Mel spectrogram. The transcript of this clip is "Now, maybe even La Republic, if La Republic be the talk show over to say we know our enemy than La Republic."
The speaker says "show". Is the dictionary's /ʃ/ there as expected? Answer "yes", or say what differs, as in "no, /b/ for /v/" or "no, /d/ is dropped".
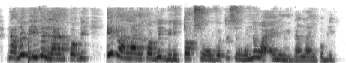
no, /s/ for /ʃ/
